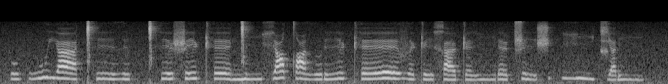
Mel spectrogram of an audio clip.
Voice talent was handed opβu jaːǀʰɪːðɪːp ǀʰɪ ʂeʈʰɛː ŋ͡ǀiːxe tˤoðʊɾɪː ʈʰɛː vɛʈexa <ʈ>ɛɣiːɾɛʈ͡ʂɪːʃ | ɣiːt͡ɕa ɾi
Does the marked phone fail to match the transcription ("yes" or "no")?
no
